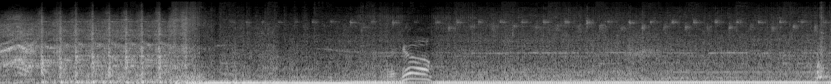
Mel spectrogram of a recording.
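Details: Jeep 4.0L after fixing a leaking fuel injector and reinstalling the fuel rail: the starter cranks briefly, then the engine catches cleanly and settles into a steady, even idle with no misses. No leaks were seen; a healthy start.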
